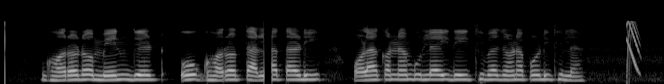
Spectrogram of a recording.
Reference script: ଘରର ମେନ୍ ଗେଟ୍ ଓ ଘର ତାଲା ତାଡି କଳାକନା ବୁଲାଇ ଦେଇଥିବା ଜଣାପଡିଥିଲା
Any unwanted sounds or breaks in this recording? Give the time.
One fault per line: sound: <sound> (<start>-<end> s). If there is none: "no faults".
sound: dropout (2.6-2.7 s)
sound: chirp (6.3-6.4 s)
